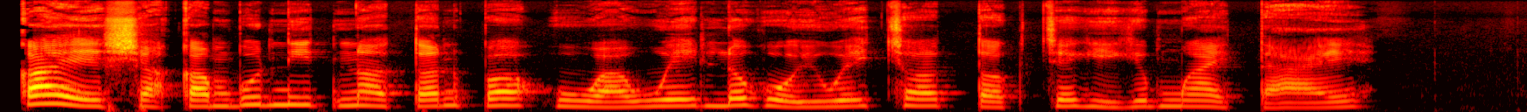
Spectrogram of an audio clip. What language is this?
Kalenjin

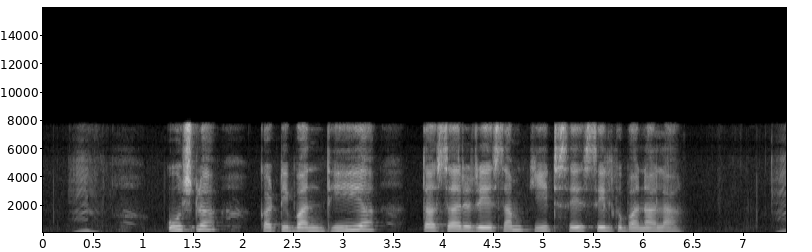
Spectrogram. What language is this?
Bhojpuri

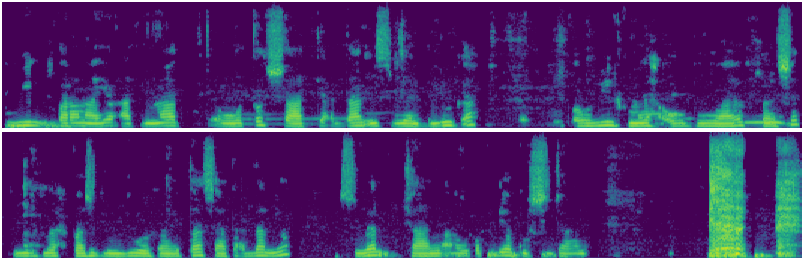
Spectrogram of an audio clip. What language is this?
Somali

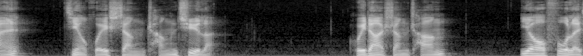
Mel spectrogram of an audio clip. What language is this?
Chinese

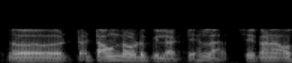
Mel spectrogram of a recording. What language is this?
Odia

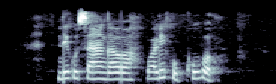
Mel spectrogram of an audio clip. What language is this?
Ganda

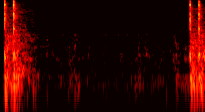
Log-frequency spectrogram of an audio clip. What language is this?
Chinese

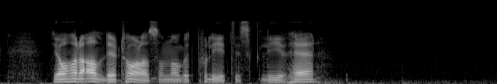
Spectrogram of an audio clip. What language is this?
Swedish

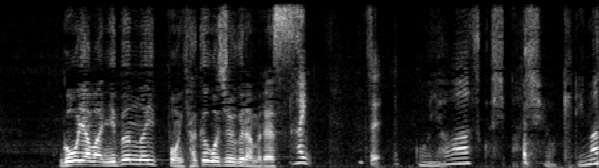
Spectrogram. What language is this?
Japanese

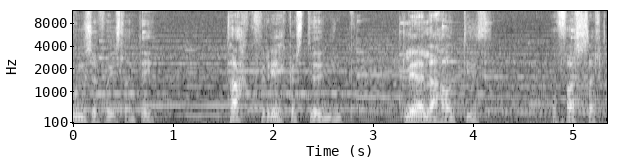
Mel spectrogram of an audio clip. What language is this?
Icelandic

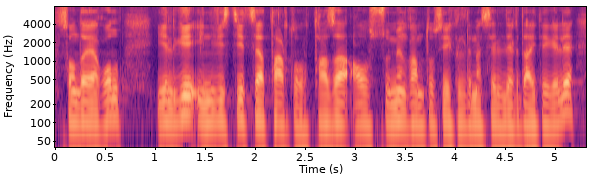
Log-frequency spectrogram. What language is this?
Kazakh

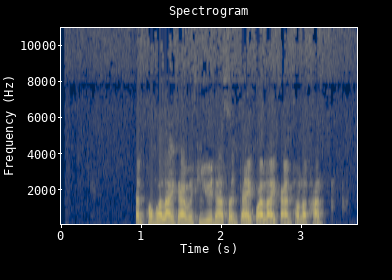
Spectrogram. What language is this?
Thai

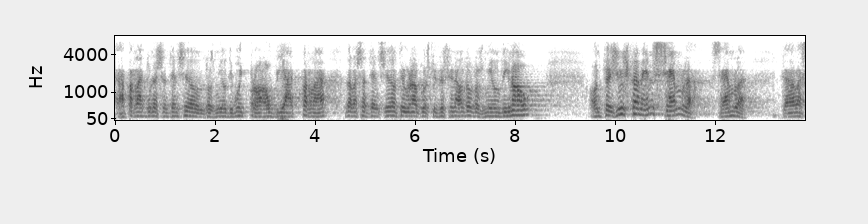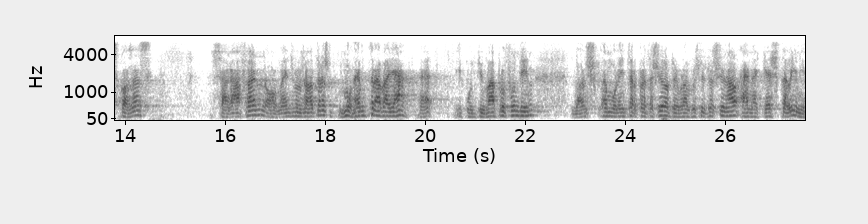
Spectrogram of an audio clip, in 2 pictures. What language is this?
Catalan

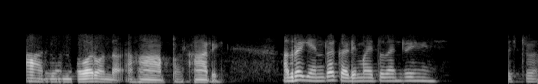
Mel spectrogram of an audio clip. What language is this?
Kannada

